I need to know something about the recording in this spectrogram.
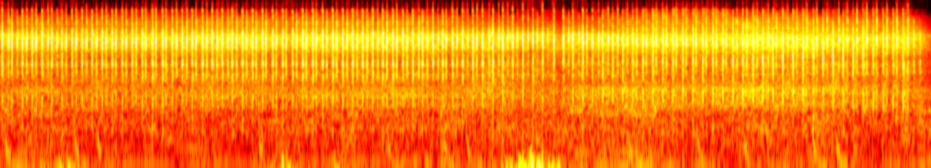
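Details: Radial shock wave device treating the sides of the Achilles tendon: rapid, steady mechanical clicking pulses throughout, device firing at a low setting.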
